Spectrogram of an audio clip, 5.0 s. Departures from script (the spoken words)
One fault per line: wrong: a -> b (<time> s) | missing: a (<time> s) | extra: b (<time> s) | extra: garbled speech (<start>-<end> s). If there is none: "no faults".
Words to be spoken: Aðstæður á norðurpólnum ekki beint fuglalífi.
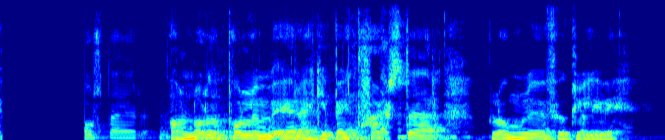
extra: eru (2.1 s)
extra: hagstæðar blómlegu (2.8 s)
